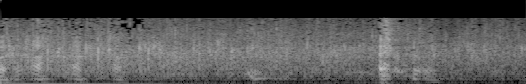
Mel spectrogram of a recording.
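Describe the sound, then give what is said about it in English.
Applause from an audience welcoming someone called up to help before an event begins: a faint, steady patter of clapping throughout, with one sharper clap near the end. “Everybody give him a hand.”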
